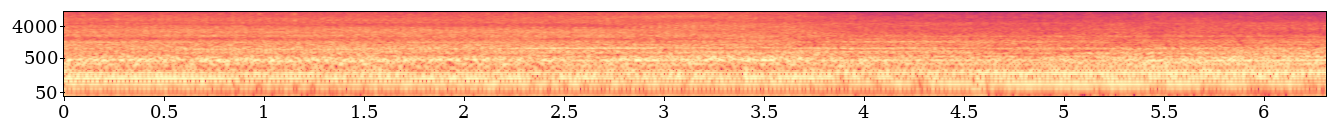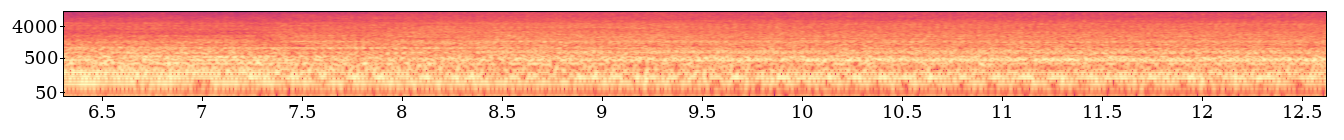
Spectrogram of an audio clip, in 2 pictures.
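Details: 1986 or 87 Argo Magnum after a fuel system cleanup: steady, low two-stroke idle with a soft, even putter and no misses. The idle is probably set low so the clutch doesn't engage; running normally.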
